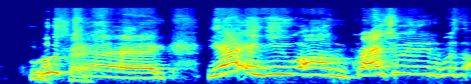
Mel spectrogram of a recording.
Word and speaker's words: Utrecht: And is it, how do we pronounce it? Utrecht? it's Utrecht. Utrecht.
